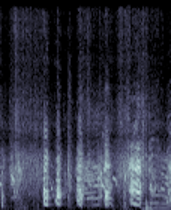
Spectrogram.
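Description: Chickens cluck repeatedly at close range, several birds overlapping in uneven bursts of short calls with no talking.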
